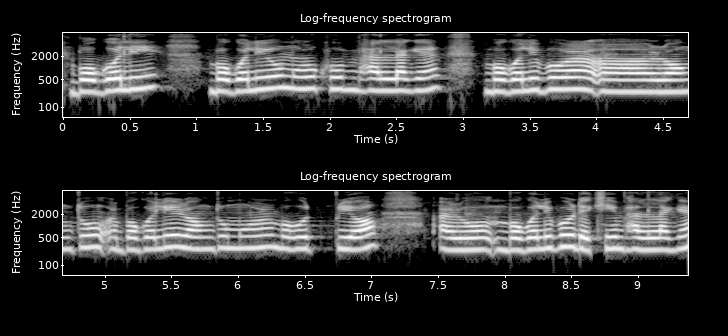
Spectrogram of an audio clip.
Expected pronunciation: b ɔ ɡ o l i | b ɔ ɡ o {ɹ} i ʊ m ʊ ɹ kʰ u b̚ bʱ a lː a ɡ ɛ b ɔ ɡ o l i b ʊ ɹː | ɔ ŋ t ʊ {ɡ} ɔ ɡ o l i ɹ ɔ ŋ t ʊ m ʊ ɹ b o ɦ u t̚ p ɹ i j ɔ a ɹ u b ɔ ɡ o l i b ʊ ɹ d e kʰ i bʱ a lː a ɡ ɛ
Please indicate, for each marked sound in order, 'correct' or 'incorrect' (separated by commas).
incorrect, incorrect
